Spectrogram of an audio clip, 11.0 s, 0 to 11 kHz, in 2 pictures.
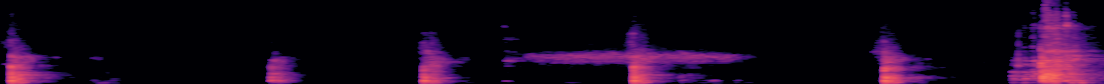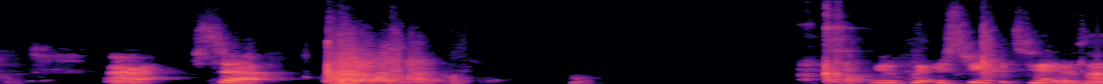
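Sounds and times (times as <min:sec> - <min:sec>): knife chopping on wooden board: 0:03.2 - 0:03.4, 0:04.4 - 0:04.8.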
